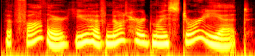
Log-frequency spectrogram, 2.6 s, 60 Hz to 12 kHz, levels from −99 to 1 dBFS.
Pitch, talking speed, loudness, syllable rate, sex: 220 Hz, 210 wpm, -14 LUFS, 4.6 syllables/s, female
